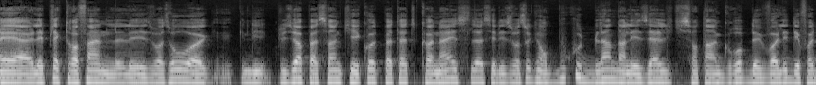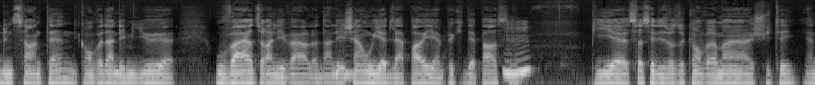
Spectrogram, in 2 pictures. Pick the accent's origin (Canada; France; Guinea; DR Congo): Canada; Beauport, Quebec; moi, je me souviens des quartiers où j'ai passé mon enfance, à Beauport, il y avait de tout petits arbres un peu partout.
